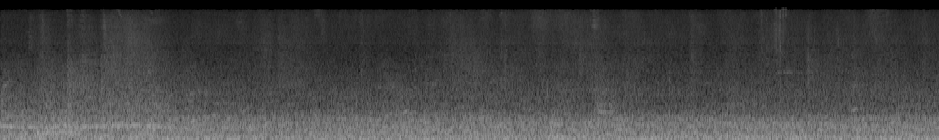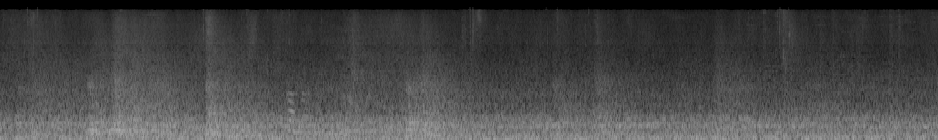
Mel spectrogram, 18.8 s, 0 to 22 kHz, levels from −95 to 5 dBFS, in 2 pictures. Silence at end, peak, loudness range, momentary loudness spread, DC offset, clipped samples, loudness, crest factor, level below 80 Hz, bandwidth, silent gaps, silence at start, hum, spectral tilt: 0 s; -22 dBFS; 3 LU; 5 LU; under 0.1%; under 0.1%; -39 LUFS; 16 dB; -44 dBFS; 16 kHz; none; 0 s; none; -6 dB/octave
